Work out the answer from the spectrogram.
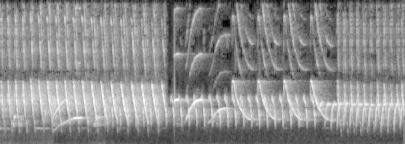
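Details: Canary song used for training caged canaries and luring wild ones: a loud continuous rapid trill of high buzzy notes with repeated upward-sweeping whistled phrases, rolling on without pause.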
